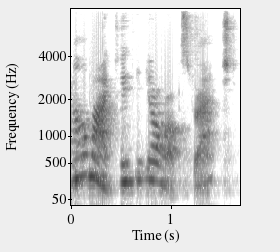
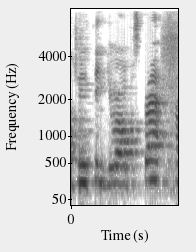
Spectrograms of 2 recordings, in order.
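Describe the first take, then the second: First: Higher, softer retort with the stress on "you"; question turned back. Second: Said in the usual way. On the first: Retold or imitated. Contestant retorts to interviewer Mike, stress on "you". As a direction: throw "you" back at him in "do you think". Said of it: "I'm like". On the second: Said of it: "what I told Mike as well".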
